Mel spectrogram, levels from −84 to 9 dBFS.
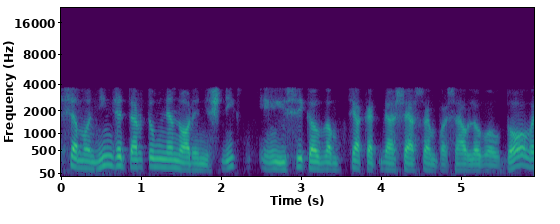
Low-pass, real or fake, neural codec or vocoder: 3.6 kHz; fake; codec, 16 kHz in and 24 kHz out, 0.6 kbps, FocalCodec, streaming, 4096 codes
